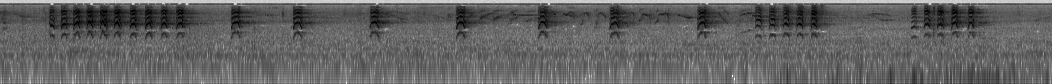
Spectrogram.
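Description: Grey-breasted Parakeet giving harsh, grating screeches in quick bursts of several notes, then single and paired calls, with a steady low background hum.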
